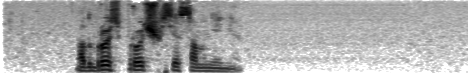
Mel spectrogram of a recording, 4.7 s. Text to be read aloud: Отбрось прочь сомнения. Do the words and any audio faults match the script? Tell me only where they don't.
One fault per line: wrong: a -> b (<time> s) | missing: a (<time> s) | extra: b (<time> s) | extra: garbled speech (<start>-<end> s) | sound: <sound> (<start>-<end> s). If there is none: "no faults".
extra: все (1.6 s)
